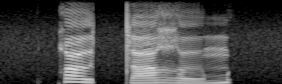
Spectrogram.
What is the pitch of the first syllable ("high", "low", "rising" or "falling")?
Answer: falling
